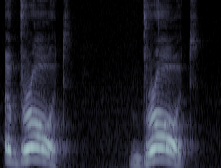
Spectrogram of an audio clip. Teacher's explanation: the second syllable contains the long vowel o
